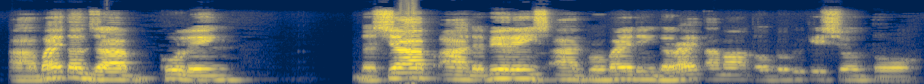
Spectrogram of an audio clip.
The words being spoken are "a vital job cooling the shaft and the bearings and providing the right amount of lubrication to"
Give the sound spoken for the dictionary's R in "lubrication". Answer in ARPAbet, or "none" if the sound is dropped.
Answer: none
